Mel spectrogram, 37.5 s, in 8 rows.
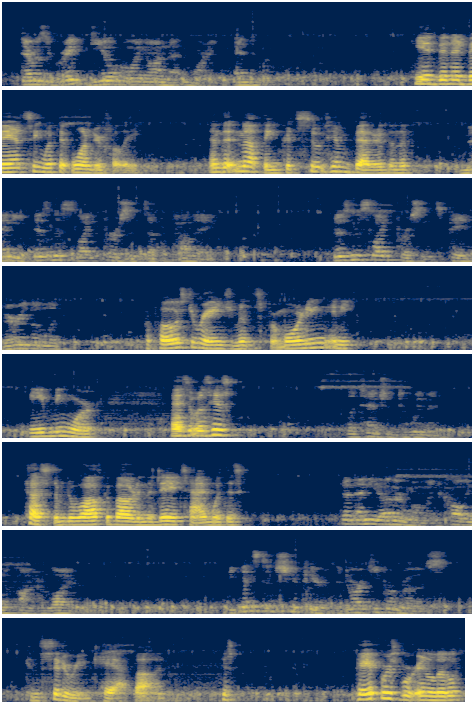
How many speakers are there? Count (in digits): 2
